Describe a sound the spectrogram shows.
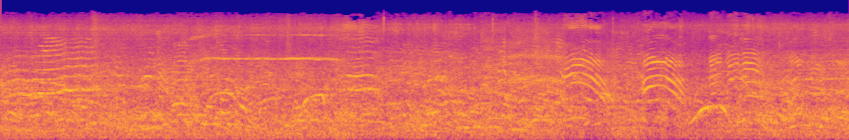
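A large crowd of children and adults chatters outdoors.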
